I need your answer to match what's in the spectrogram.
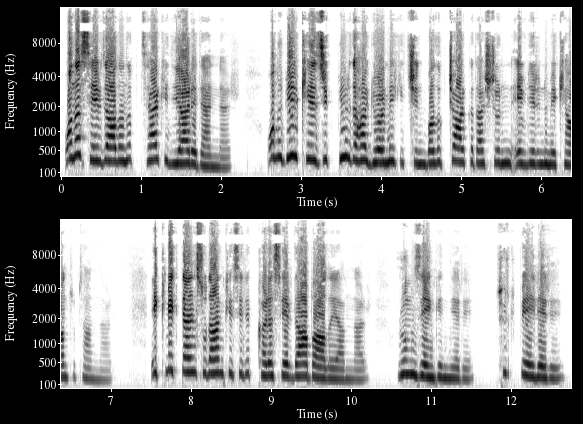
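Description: A woman narrating a novel in a steady, descriptive storytelling manner. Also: fairly high pitch, normal speed, dry recording.

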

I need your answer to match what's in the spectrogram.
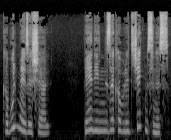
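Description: Woman voicing a scheming male nobleman, smooth and menacing; high voice, dry close mic. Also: lively intonation, fast talker, no echo.

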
